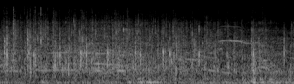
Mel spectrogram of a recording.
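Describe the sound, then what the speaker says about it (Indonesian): An audience at a gathering honoring boxer Ellyas Pical claps and cheers, lively crowd applause with a murmur of voices and some low rumble underneath. "kita berikan tepuk tangan dulu yang meriah"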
